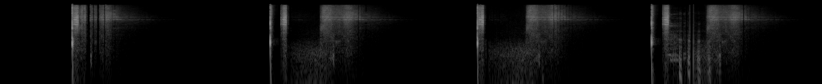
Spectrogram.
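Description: Short clicks, each followed by a soft, bright whoosh, sound now and then.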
